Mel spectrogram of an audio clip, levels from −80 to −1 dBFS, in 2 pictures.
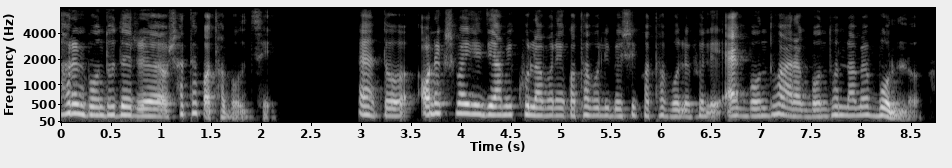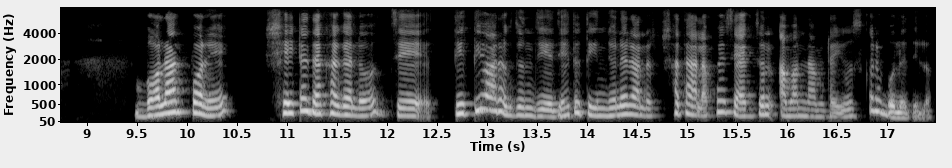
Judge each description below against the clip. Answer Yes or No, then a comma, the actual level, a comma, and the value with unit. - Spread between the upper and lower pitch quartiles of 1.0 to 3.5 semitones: No, average, 4.2 semitones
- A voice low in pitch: No, high, 215 Hz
